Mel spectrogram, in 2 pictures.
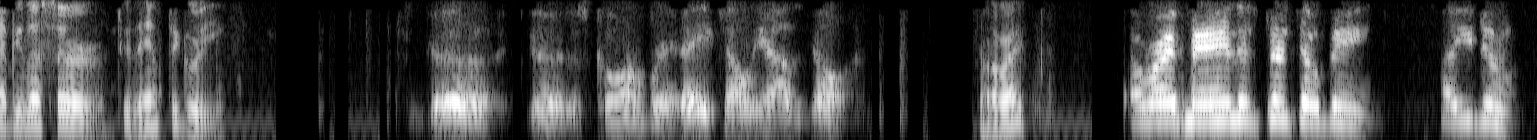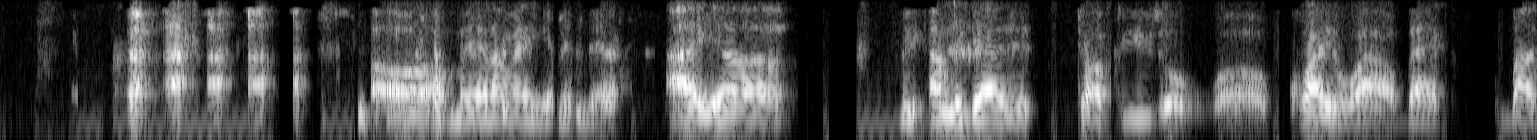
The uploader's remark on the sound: Conference Call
